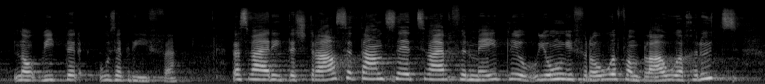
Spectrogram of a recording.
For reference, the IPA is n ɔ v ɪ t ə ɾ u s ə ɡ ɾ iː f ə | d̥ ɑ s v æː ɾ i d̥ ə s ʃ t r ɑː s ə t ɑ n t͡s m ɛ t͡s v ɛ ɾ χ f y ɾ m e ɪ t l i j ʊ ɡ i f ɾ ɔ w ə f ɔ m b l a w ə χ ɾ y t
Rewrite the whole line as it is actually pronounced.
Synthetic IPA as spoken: n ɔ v i t ə ɾ u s ə ɡ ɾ iː f ə | d̥ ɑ s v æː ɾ i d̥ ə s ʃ t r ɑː s ə t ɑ n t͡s n ɛ t͡s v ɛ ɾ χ f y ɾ m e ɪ t l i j ʊ ŋ i f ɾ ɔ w ə f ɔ m b l a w ə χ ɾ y t͡s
